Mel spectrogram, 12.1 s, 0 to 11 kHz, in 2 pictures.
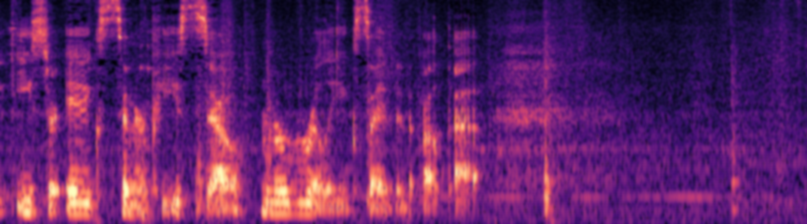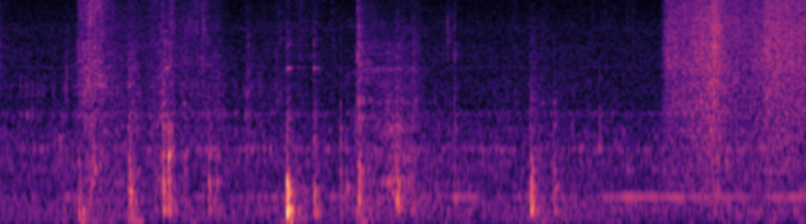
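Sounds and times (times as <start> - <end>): plastic grass crinkling: 5.7 - 7.9, 11.0 - 12.0.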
